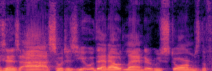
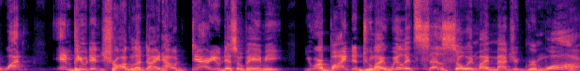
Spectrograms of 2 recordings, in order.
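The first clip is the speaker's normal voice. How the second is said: high-pitched outburst, losing composure entirely; 5 semitones higher than usual. Retelling a game cutscene where the sorcerer Magnar loses it at his servant: Magnar losing it. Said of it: "And Magnar kinda loses".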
